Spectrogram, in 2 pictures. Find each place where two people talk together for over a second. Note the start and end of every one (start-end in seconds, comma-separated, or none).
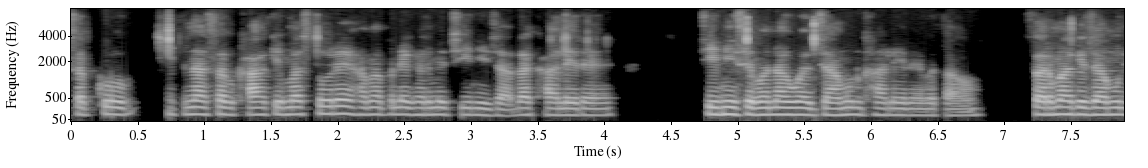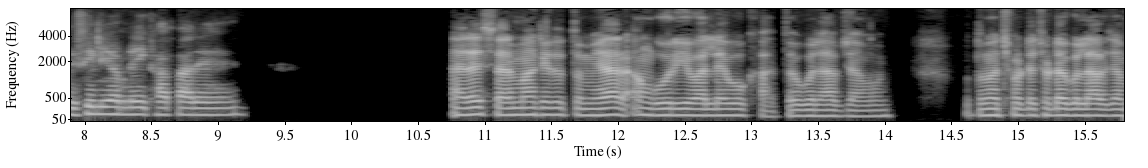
none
